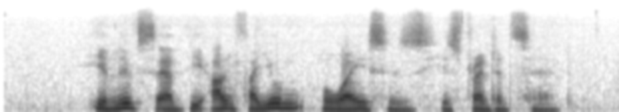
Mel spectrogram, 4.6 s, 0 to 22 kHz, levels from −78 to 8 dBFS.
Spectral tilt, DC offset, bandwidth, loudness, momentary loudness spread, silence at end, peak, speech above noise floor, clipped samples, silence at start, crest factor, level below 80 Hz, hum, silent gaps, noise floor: -6.5 dB/octave; under 0.1%; 14 kHz; -16 LUFS; 12 LU; 0.45 s; 0 dBFS; 35 dB; under 0.1%; 0.7 s; 16 dB; -50 dBFS; none; none; -50 dBFS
